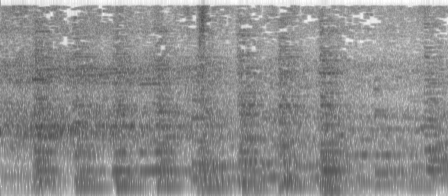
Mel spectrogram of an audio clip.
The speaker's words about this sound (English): Y'all are screaming too loud. Again, too loud.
